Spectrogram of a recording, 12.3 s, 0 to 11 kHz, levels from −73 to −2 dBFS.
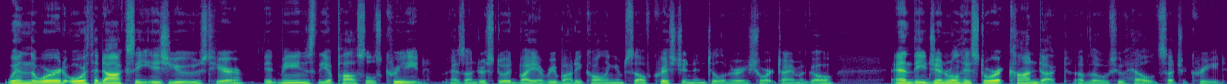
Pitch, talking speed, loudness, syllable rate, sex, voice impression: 120 Hz, 180 wpm, -20 LUFS, 5.4 syllables/s, male, very masculine, very middle-aged, very thick, tensed, slightly powerful, bright, soft, clear, fluent, raspy, cool, very intellectual, refreshing, sincere, calm, mature, very friendly, very reassuring, unique, elegant, sweet, lively, kind, slightly modest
